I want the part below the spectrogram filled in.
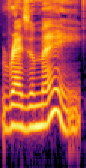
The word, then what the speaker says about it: resume: R-E-S-U-M-E e 라는 철자죠. 어, resume 요 발음에 좀 집중하시면 좋을 것 같아요. 만약에 resume 라고 발음을 한다면 그거는 이력서에 해당하는 다른 명사가 되겠죠? 어, 근데 오늘은 철자는 동일해 보이지만 발음이 resume resume 요걸로 연습을 할 거고 의미는요.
